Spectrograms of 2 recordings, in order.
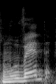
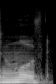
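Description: First: "moved" as MOO-ved, rising; the mistaken "moved" with an extra syllable; wrong two-syllable pronunciation. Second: "moved" as MOOVD, falling tone; correct one-syllable pronunciation. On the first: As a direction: sound the E in "moved", like a learner's mistake. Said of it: "No es moved". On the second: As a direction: say "moved" with a silent E. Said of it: "es moved". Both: Shown as a demonstration.

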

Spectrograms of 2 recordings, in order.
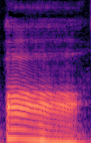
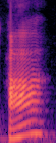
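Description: First: "a" darkened towards a short O; English cup vowel. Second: "a" as a clear open Spanish vowel. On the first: Teacher correcting the vowel, "a" rounded towards "o". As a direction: say "a" like the vowel in "some". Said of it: "sino a". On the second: Teacher showing the wrong vowel, "a" fully open. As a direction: say "a" wide open, questioning rise. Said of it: "No es a". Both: Shown as a demonstration.

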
